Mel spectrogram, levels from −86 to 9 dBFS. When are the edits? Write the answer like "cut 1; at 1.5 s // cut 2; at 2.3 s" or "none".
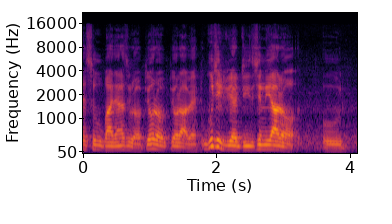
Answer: cut 1; at 1.8 s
